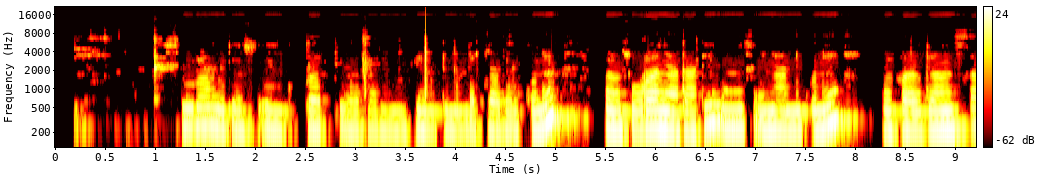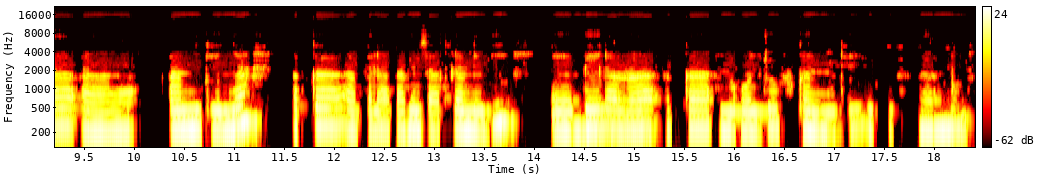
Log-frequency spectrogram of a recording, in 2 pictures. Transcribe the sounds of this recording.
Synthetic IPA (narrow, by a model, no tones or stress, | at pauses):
suːɾaːmbɐd̪eːsɡʊd̪̥ːaːt̪ːɪadaːɡ̪eɲːkenːʊt̪ːɪmɐlᶑɐt͡ʃːaːd͡ʒɪɾʊkʊnɪ | suːɾaːɲaːt̪aːt̪ɪɪmːɪsɲaːnːɪkʊnɪ | faːjd̪aːnsaː | kʼaːmnɪke̞ːɲːa | ɐkːɐkɐlaːkaːfɪnsaːt̪ːɪlɐmneːt̪ɪ | be̞ːlɐrːaːɐkːɐnʊʔolt͡ʃoːfkɐnːʊt̪ɪɪt̪ːɪkɐɡaːɾɐmu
